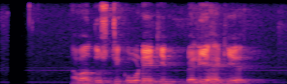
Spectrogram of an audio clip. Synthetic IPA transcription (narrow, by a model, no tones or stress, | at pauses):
naməd̪uʂʈikoːɳejekinbælijəɦækijə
